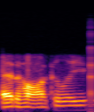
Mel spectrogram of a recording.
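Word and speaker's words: Ed Hochuli: How do you pronounce his name? Ed Hoochley or whatever? – Ed Hockley. – Ed Hockley, yeah.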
